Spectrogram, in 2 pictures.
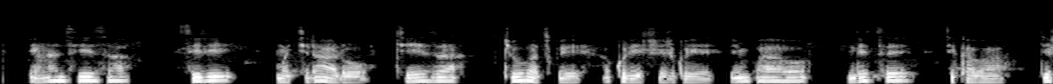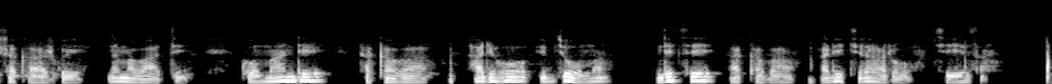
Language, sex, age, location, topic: Kinyarwanda, male, 18-24, Nyagatare, agriculture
